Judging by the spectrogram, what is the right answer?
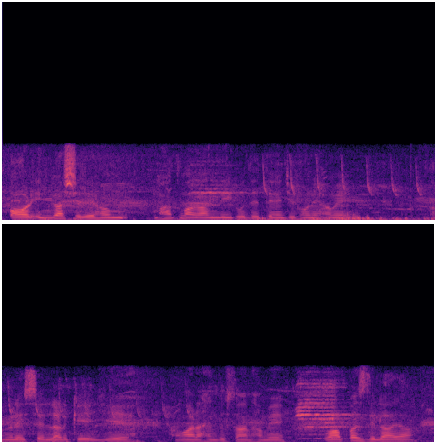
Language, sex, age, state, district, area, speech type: Urdu, male, 18-30, Bihar, Saharsa, urban, spontaneous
